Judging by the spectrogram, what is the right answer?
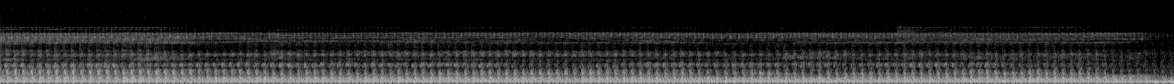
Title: Valve clearance or engine knock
